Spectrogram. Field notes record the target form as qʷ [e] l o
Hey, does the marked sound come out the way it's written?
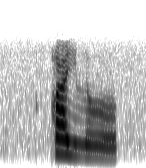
no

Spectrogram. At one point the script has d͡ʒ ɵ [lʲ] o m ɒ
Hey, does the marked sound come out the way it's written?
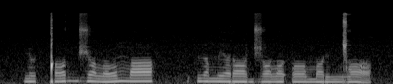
no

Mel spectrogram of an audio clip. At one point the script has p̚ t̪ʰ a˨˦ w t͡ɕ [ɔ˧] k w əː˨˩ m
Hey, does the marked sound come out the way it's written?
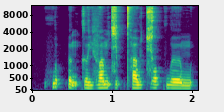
yes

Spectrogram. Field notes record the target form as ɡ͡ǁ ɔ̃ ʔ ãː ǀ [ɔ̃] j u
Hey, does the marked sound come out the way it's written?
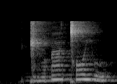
no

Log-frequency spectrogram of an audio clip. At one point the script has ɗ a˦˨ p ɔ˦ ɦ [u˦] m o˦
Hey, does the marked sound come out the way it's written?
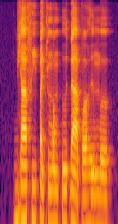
no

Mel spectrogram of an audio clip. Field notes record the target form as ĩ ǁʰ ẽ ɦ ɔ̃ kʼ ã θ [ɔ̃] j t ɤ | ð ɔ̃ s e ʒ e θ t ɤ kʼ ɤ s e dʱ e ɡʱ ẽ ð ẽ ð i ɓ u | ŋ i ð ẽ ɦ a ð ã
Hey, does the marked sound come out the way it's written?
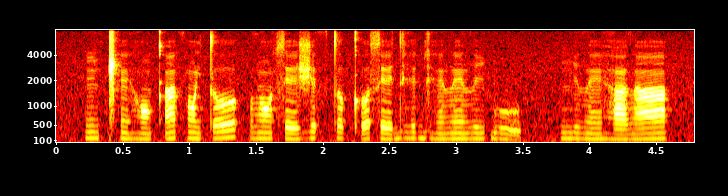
yes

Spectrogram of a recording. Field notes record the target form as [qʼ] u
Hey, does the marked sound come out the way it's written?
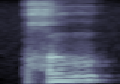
no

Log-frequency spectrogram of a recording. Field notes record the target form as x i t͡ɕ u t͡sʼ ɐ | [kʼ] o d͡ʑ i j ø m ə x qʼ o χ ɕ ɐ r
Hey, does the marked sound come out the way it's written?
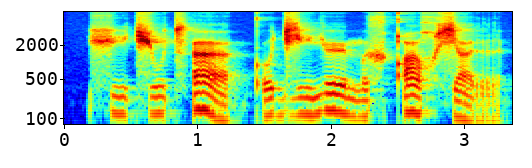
yes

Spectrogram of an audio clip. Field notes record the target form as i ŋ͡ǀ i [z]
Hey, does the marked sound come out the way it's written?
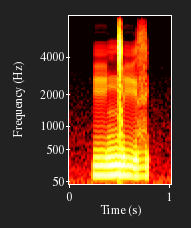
yes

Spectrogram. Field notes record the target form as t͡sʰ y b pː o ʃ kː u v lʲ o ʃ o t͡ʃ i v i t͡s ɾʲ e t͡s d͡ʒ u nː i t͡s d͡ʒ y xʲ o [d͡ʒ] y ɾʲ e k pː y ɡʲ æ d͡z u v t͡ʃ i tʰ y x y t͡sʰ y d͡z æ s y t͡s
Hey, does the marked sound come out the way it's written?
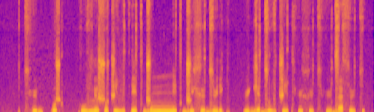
no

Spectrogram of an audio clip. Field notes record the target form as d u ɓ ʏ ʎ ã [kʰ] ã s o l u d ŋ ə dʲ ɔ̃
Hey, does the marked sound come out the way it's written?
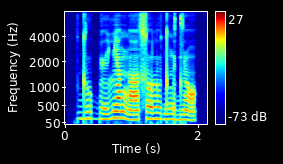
no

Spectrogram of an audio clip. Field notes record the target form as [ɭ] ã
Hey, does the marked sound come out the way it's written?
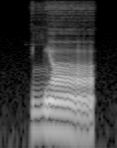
no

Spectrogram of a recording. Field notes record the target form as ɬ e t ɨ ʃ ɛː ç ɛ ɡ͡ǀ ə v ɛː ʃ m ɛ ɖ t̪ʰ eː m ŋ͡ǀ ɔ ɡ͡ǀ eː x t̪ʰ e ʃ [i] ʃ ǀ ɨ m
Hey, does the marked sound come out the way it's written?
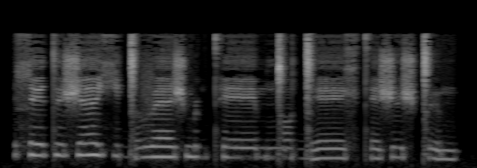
no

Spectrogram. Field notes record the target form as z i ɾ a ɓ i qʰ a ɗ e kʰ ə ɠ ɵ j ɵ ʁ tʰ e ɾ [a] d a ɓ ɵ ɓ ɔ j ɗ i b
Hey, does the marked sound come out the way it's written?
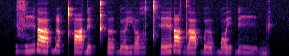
no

